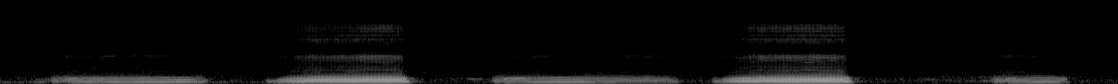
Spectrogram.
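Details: Snoring: loud, rough, low droning snores alternating with quieter voiced breaths, about 14 a minute.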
